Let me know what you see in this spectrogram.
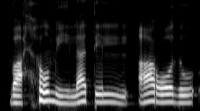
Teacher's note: ہا کو حلق سے پڑھنا ہے آرو را کو پر کرنا ہے وا پڑھنا ہے اس کو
